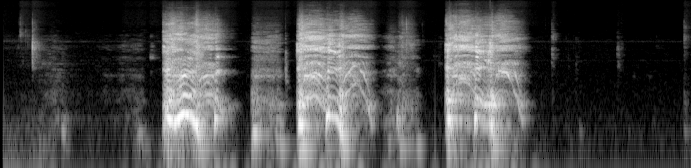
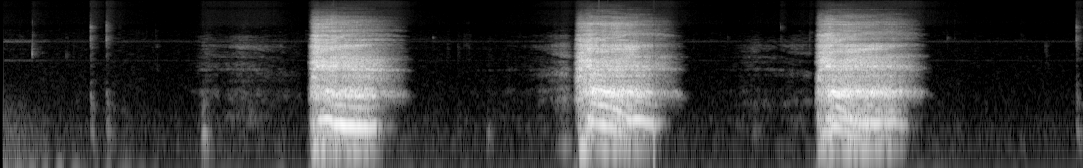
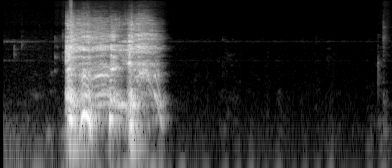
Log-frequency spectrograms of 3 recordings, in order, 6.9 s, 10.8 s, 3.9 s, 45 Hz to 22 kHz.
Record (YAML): three_cough_length: 6.9 s
three_cough_amplitude: 32768
three_cough_signal_mean_std_ratio: 0.43
exhalation_length: 10.8 s
exhalation_amplitude: 32768
exhalation_signal_mean_std_ratio: 0.39
cough_length: 3.9 s
cough_amplitude: 32702
cough_signal_mean_std_ratio: 0.36
survey_phase: beta (2021-08-13 to 2022-03-07)
age: 65+
gender: Male
wearing_mask: 'No'
symptom_none: true
smoker_status: Never smoked
respiratory_condition_asthma: false
respiratory_condition_other: false
recruitment_source: REACT
submission_delay: 0 days
covid_test_result: Negative
covid_test_method: RT-qPCR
